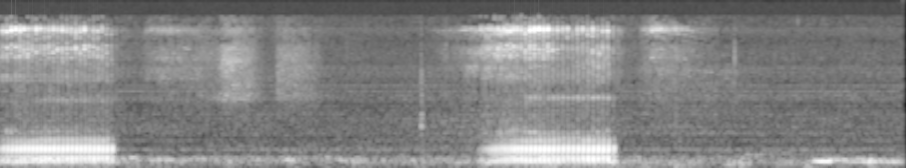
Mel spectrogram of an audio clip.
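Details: Japanese Chin snoring while asleep during an overnight stay in a car: two loud, rough, buzzy snores about three seconds apart, each lasting roughly a second, with quieter breathing between.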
